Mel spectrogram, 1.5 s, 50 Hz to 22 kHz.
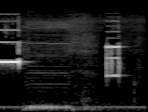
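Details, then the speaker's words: MSA Altair 4X multigas detector switching on: short high chirp, then a brief two-tone beep a second later as it shows maker, model and software and checks its sensors; normal power-on sequence. "goes through the process again tells me who made it what model it is what software edition it is it checks its sensors once more"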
